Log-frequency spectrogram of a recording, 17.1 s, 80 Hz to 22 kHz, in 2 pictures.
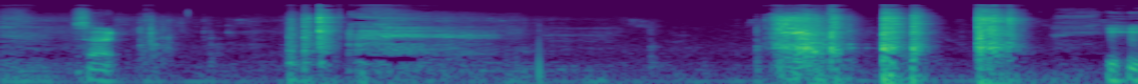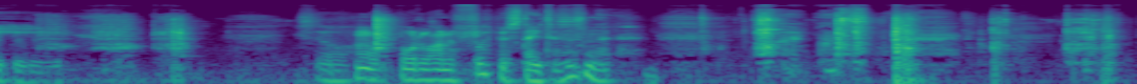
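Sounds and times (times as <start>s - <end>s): metal scraping on concrete: 5.6s - 7.7s, 8.8s - 10.0s, 14.1s - 17.0s.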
